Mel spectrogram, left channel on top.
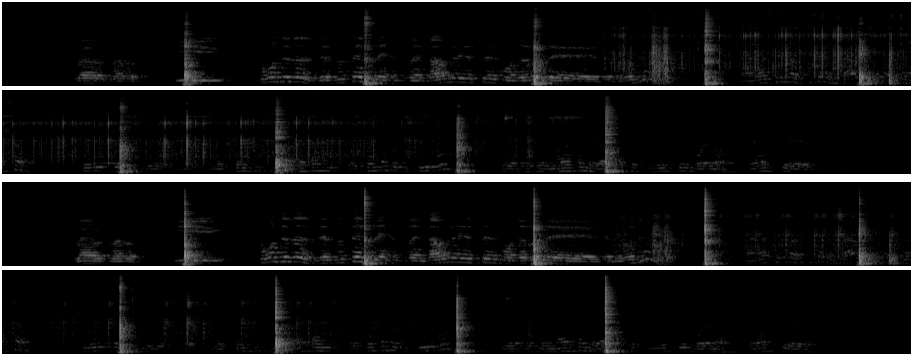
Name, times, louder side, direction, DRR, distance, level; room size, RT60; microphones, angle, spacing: voice 1, 0.7-6.6, right 1 dB, 60° right, -2 dB, 1.3 m, -52 dB
sound 1, 1.5-16.0, right 4 dB, 40° right, 0.5 m, -47 dB
Fire, 4.8-16.1, left 7 dB, 90° left, 0.4 m, -57 dB
voice 2, 7.3-17.5, left 2 dB, 35° left, 2 dB, 0.8 m, -64 dB
3.6 x 3.2 x 2.3 m, 0.39 s
head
